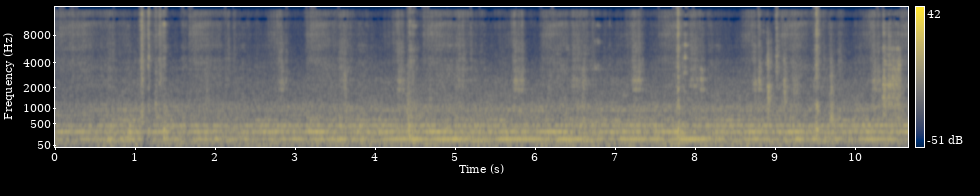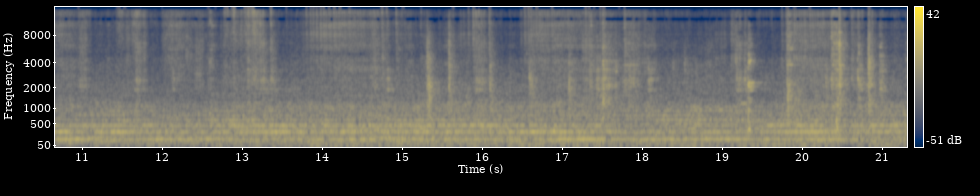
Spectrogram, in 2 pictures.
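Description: Steady machine hum with irregular metallic clicks, snips and scrapes from large scissors cutting rubber hose and hose pieces being handled on a metal workbench.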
